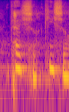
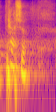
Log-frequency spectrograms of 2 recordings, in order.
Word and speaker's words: Kesha: Keisha, I don't know, how do you pronounce it? Keisha, I thought it was Keisha. Kesha? Oh, whatever. All right, a short E, Kesha.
